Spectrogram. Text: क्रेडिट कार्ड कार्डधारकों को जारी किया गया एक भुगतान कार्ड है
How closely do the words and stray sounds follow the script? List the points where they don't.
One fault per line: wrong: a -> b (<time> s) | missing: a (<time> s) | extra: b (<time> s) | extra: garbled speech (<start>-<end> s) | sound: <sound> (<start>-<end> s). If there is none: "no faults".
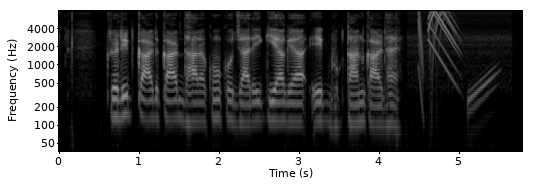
sound: chirp (4.5-5.6 s)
